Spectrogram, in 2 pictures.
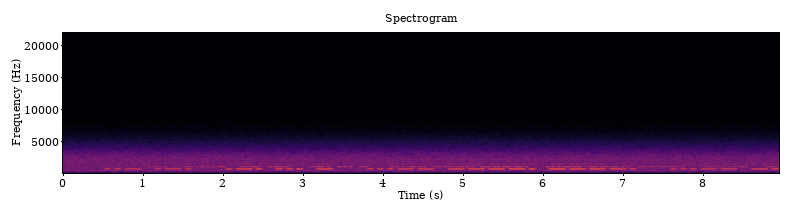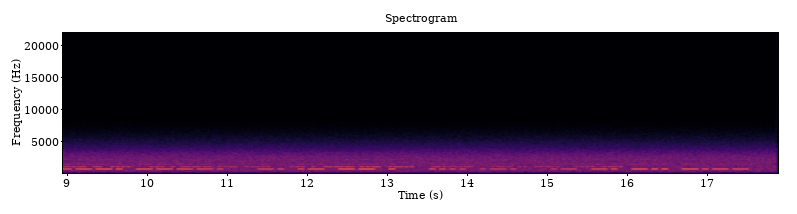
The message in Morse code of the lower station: UR RST 399 399 NAME HR ANDY

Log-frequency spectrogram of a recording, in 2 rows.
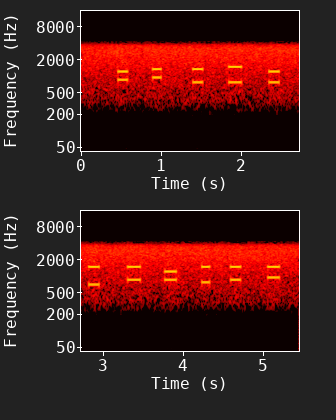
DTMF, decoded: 7056439769#

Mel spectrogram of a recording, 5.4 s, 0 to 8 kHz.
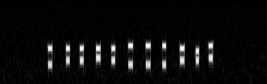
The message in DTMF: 2880833387#

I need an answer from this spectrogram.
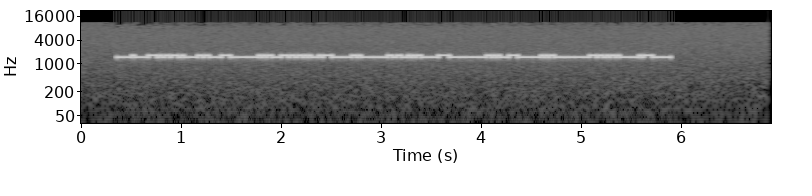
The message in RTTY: LOS REGISTROS DE

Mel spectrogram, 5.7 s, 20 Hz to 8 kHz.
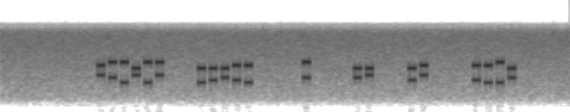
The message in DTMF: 093*3# 14752 9 7* 40 5237

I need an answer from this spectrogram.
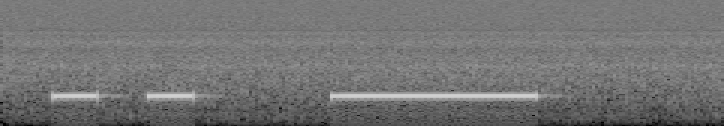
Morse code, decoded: IT

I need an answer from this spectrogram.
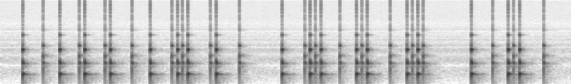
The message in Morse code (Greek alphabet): ΤΟΥ ΚΑΙ ΤΑ

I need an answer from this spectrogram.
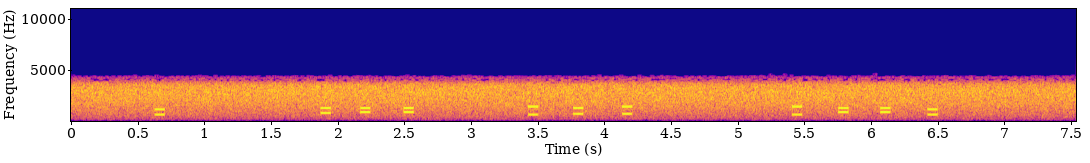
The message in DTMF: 1 800 356 3001

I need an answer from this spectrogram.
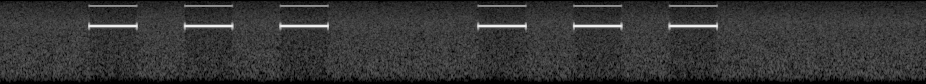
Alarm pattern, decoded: temporal three

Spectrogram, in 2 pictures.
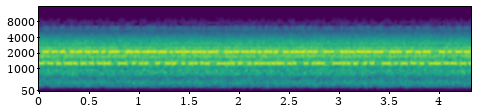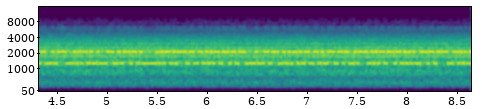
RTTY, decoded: … EN DOS JUEGOS OLIMPICOS, SEIS MUNDIALES Y …

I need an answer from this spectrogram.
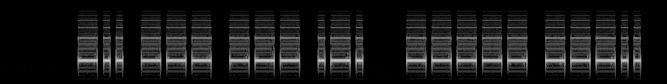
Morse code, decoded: DOOR 08

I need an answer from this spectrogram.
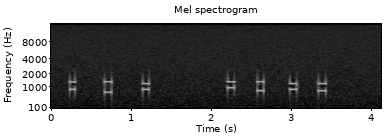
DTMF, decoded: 827 0574

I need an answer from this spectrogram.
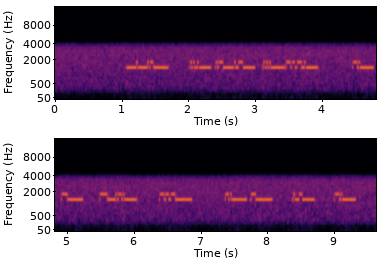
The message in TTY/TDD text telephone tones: BFZAY NHOTD MGMUH

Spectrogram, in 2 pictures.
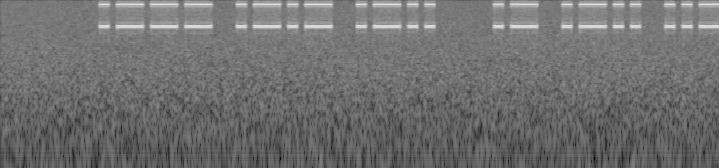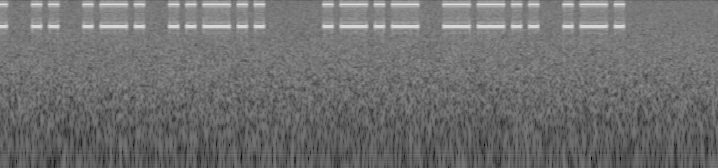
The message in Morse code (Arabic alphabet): جعل الطيره عذر

